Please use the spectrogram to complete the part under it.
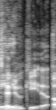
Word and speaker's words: Tanuki: You have Greater Tunkai, I think is how you pronounce it. – Tanuki, maybe? – Tanuki. Oh, yeah, it's a different one. – It's from Kamigawa, so it's got to be Tanuki.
